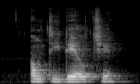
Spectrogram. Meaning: antiparticle
- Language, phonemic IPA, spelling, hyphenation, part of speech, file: Dutch, /ˈɑn.tiˌdeːl.tjə/, antideeltje, an‧ti‧deel‧tje, noun, Nl-antideeltje.ogg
